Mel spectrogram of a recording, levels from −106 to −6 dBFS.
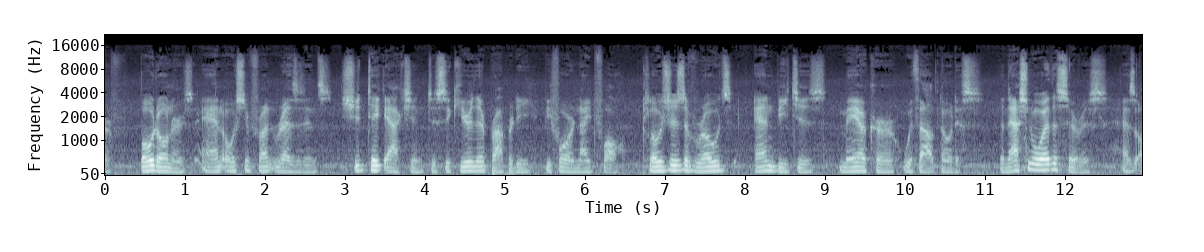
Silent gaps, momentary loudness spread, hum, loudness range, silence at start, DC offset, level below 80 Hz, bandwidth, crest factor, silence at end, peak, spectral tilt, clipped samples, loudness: none; 12 LU; none; 3 LU; 0 s; under 0.1%; -48 dBFS; 14.5 kHz; 20 dB; 0 s; -2 dBFS; -4.5 dB/octave; under 0.1%; -22 LUFS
